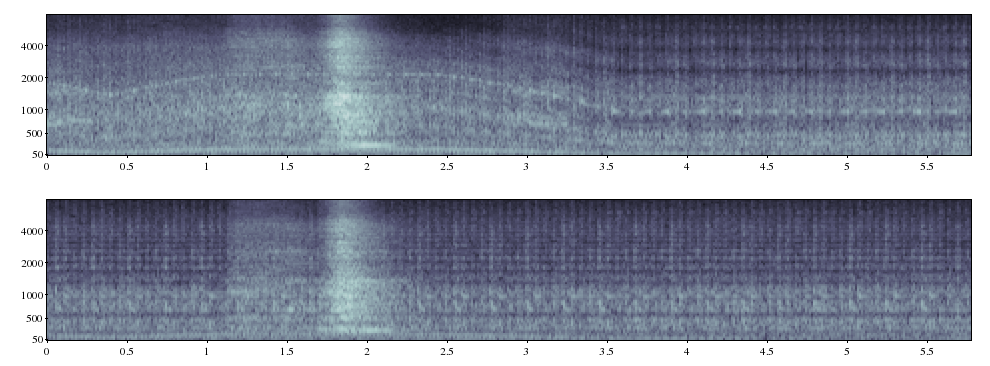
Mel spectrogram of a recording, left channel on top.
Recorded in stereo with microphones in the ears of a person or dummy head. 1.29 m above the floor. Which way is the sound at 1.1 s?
50° left (ahead or behind).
